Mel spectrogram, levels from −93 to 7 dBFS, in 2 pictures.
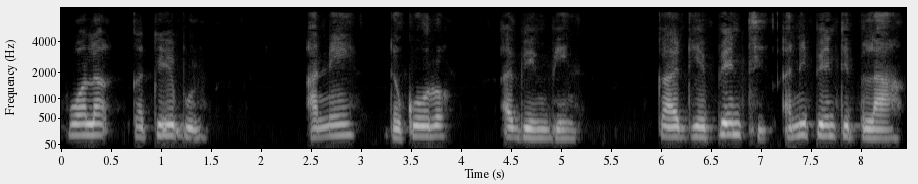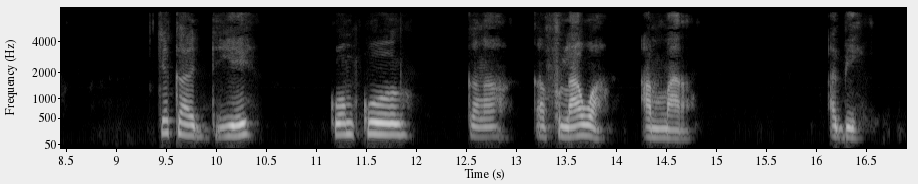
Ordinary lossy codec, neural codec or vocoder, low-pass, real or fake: MP3, 48 kbps; codec, 16 kHz, 4 kbps, X-Codec, HuBERT features, trained on LibriSpeech; 7.2 kHz; fake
